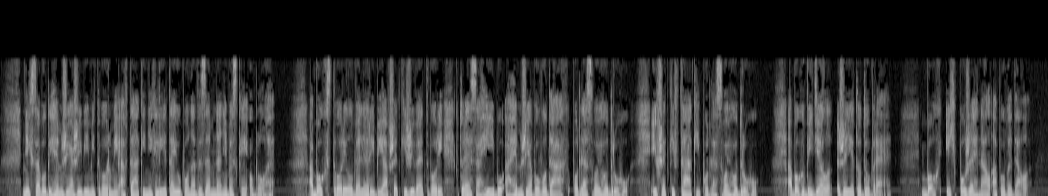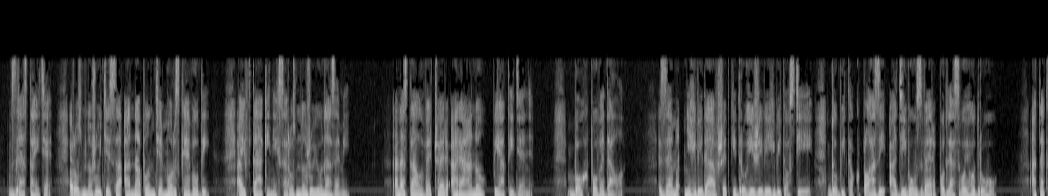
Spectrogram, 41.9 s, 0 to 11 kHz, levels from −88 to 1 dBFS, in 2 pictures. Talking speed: 130 wpm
